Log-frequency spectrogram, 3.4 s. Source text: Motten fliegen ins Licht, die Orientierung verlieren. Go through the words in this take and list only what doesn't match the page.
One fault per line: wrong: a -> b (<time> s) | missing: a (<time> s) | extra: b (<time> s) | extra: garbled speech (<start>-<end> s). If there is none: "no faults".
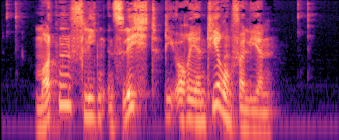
no faults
